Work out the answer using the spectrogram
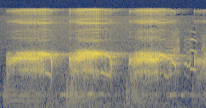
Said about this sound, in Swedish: Just det, det kommer jag ihåg när jag var på Nidingen en gång att vi hörde vattenralla skrika. Det var så här, oj, vattenrall här!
